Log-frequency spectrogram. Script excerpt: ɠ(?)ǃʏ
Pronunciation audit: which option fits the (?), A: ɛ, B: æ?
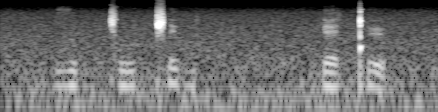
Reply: A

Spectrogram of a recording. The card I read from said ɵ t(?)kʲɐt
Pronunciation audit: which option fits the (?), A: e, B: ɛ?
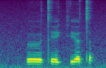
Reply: A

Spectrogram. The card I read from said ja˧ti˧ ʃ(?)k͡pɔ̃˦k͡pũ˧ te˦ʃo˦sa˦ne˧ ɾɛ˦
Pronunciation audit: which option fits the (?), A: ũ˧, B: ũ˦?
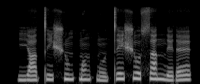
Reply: B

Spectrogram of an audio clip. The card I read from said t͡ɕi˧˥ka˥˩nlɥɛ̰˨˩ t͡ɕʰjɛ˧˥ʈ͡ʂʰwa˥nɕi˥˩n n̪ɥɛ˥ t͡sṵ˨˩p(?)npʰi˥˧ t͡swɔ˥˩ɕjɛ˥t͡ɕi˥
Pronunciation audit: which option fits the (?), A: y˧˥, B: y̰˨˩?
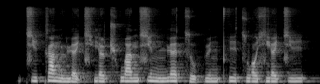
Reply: A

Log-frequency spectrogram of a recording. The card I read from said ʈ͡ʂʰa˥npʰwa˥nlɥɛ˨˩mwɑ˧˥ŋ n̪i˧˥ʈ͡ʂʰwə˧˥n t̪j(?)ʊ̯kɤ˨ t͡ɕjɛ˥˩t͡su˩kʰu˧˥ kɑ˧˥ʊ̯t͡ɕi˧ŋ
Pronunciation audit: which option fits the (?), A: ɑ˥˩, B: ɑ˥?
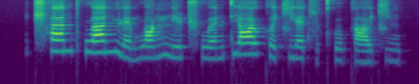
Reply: B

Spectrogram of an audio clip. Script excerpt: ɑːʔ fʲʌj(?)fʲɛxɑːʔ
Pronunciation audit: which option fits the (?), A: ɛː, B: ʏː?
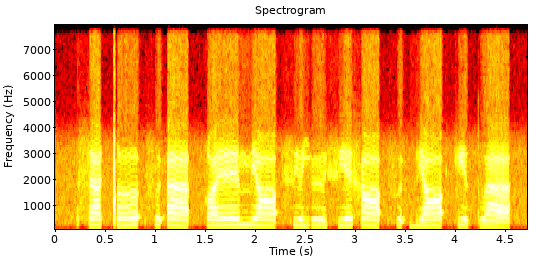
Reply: B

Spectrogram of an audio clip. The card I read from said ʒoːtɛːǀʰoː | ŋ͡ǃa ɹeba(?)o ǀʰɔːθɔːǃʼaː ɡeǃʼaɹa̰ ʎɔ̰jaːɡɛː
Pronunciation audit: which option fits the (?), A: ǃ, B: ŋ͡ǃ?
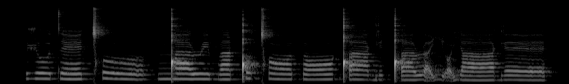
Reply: A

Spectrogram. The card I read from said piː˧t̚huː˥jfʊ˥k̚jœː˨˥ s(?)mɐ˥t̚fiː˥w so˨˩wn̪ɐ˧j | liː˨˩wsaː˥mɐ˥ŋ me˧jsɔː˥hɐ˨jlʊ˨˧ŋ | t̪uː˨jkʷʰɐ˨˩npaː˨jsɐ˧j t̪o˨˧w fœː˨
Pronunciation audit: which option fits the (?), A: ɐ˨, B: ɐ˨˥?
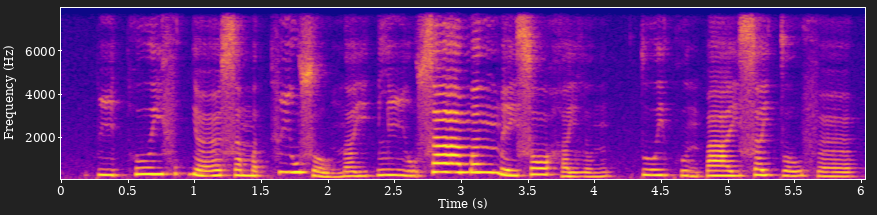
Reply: A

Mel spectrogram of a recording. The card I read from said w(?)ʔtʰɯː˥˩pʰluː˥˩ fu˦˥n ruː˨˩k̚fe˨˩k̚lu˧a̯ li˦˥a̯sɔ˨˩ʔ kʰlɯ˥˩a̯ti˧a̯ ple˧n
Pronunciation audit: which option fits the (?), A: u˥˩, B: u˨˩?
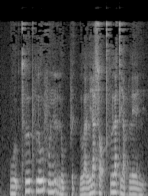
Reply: B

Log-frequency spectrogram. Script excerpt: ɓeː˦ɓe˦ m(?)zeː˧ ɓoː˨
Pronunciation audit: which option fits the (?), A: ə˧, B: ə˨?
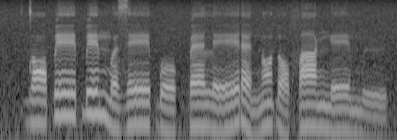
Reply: B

